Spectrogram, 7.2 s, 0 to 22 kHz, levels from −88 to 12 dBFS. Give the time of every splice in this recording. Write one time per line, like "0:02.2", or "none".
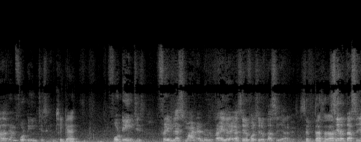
none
